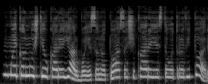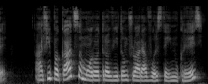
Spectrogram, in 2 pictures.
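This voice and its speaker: Sly weepy crocodile guy done by a woman, big wailing swoops up high, mellow tone. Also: very animated. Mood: whining. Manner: wailing, theatrical lament. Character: sly weeping male crocodile, fake remorse.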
